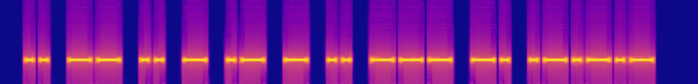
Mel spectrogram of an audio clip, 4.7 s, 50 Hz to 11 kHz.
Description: Morse code, heard as a keyed tone, about 25 wpm, 1000 Hz. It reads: IMITATION.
